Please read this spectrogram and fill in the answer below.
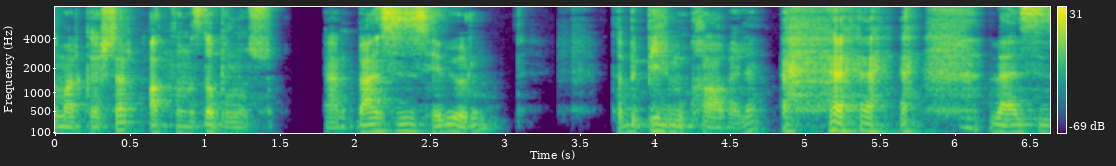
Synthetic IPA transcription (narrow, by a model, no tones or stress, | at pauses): maɾkʰad̪aʃlˠaɾaklˠɯnɯzd̪abulˠunsun | jaːnibænsizise̞vijo̞ɾum | t̪ʰabiːbilʲmukʰaːbe̞lʲɛ | bænsiz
